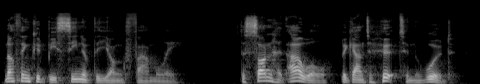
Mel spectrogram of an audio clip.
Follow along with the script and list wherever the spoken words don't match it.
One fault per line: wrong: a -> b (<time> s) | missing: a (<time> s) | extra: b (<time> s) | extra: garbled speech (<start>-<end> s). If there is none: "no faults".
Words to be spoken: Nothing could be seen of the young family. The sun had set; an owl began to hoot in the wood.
missing: set an (2.9 s)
